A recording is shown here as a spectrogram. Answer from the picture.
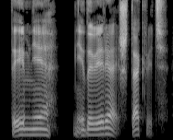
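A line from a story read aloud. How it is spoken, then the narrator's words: Sad question. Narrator (Russian): спросил он печально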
